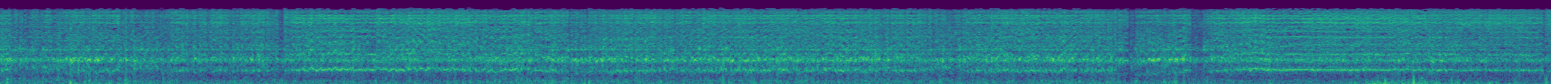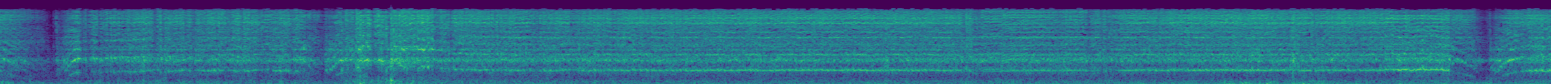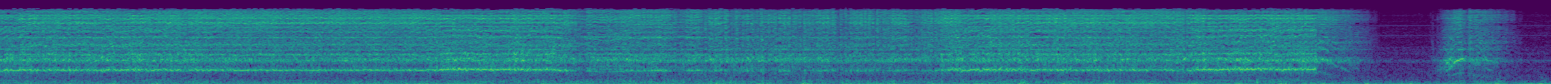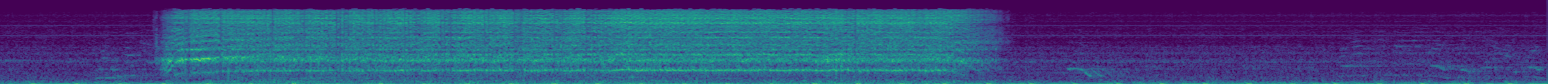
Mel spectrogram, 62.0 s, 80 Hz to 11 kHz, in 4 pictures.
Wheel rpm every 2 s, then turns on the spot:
150, 160, 160, 160, 160, 150, 160, 120, 130, 150, 170, 160, 160, 160, 160, 140, 160, 160, 160, 160, 160, 150, 20, 10, 130, 160, 160, 140, 10, 0, 0.
none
